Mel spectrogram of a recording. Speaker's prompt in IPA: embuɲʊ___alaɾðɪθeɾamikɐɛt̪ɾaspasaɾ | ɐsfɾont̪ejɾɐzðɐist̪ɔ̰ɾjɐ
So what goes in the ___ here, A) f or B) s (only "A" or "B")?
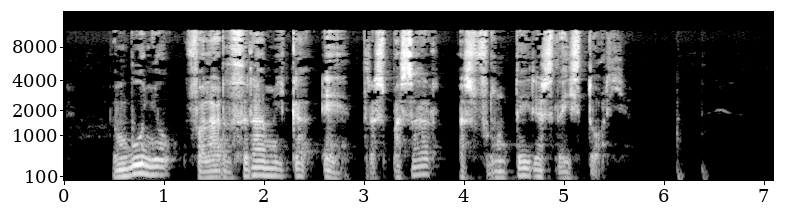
A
